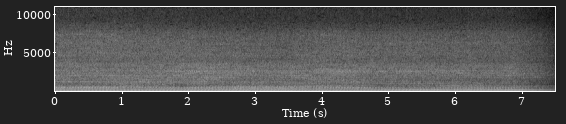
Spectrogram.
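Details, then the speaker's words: Honda CR-V RD1 after head rebuild, newly turbocharged with manifold, turbo, wastegate and oil lines, open partial downpipe; turbo sat a while and needs oiling to spin freely. Steady deep throaty idle, even drone, no knocks or misses, cuts off cleanly. Normal running. "we fired it over. It sounds pretty throaty. I mean, granted, it's open downpipe, but it sounds good."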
